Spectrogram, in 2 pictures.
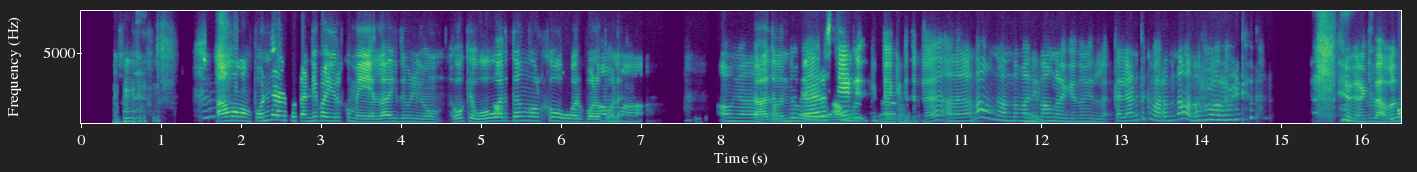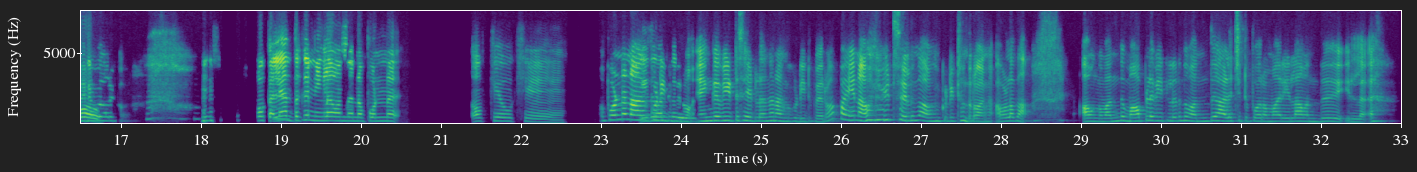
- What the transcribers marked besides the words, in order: laugh; tapping; laugh; other noise; in English: "ஸ்டேட்டு"; laughing while speaking: "கல்யாணத்துக்கு வரணும்னா, அவுங்கலாம் வர வேண்டியது தான். எனக்குச் செம சிரிப்பா இருக்கும்"; laughing while speaking: "பையன் அவங்க வீட்டு சைடுல இருந்து அவுங்க கூட்டிட்டு வந்துருவாங்க. அவ்வளோதான்"
- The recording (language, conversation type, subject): Tamil, podcast, காதல் அல்லது நட்பு உறவுகளில் வீட்டிற்கான விதிகள் என்னென்ன?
